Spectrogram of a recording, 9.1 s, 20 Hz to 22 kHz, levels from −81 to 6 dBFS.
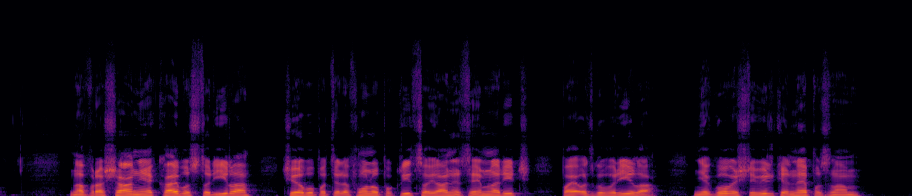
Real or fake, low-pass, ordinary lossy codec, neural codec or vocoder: real; 19.8 kHz; none; none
